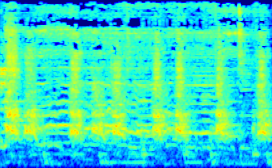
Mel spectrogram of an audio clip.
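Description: A dog barks repeatedly in a steady rhythm, about seven sharp barks close by, loud and clear with no talking over them.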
